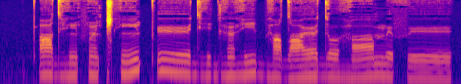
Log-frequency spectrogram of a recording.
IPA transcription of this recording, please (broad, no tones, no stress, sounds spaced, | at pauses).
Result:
pʼ ɑ dʱ ĩ f ə̃ ǁʰ ĩ pʼ ʏː dʱ i ɡʱ œ̃ ɦ i bʱ a dˤ œː d o ɦ ɑ̃ m ʏ f ʏː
